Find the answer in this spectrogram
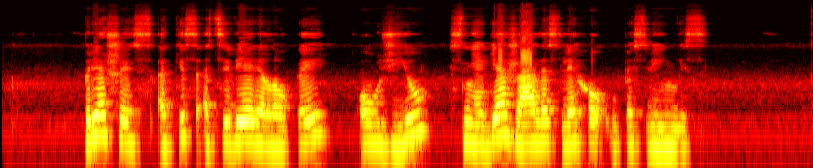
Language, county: Lithuanian, Panevėžys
